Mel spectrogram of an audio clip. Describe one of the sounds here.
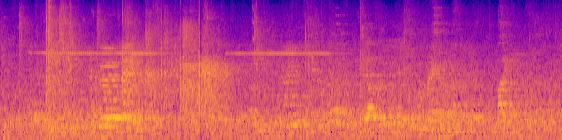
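A man calls out commands loudly.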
